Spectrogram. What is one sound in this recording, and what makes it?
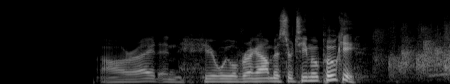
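A man speaks through a microphone to an audience.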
